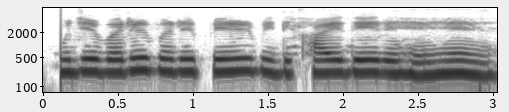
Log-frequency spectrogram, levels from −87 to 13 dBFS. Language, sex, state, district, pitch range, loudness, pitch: Hindi, female, Arunachal Pradesh, Longding, 215-235 Hz, -12 LUFS, 225 Hz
